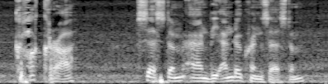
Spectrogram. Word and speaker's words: chakra: about medical yoga therapy the chakras were actually it's pronounced kakra system and the endocrine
